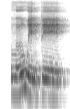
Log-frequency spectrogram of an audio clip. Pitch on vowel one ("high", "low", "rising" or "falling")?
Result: rising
